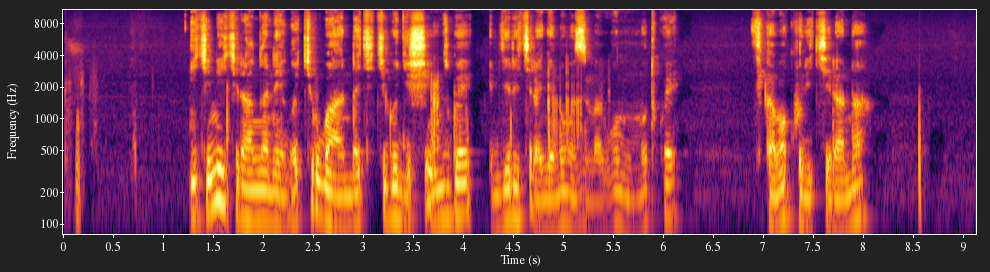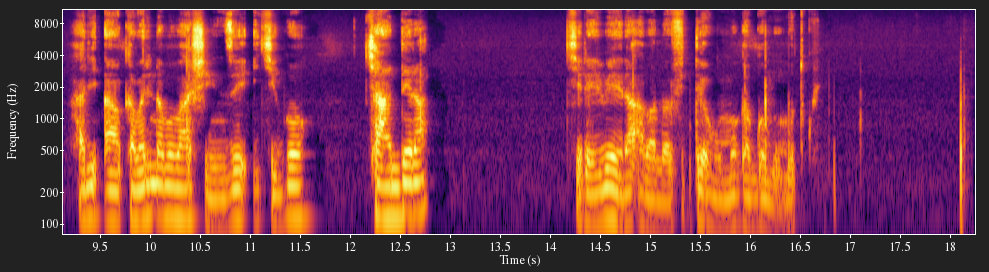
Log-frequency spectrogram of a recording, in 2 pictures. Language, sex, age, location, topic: Kinyarwanda, male, 25-35, Kigali, health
